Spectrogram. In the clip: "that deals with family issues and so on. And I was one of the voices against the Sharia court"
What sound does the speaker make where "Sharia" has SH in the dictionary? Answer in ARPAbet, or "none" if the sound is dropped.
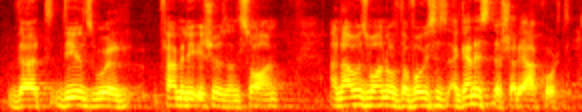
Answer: SH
